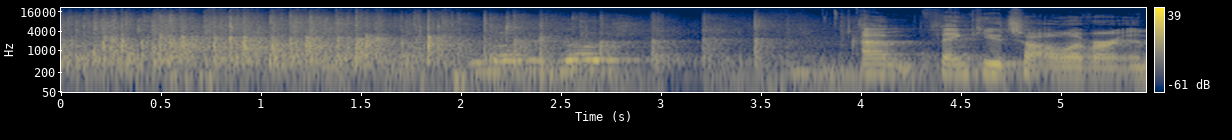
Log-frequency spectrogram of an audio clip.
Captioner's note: applause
